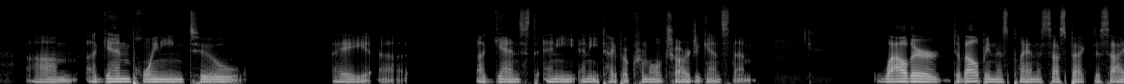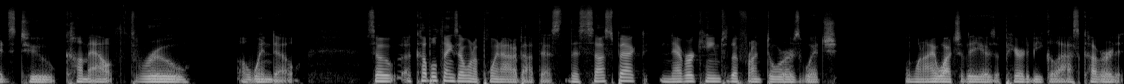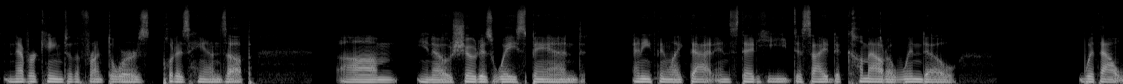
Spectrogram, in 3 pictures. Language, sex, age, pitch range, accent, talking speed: English, male, 30-49, 115-130 Hz, American, 155 wpm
